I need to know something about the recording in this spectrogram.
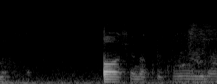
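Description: A sharp blow strikes once.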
